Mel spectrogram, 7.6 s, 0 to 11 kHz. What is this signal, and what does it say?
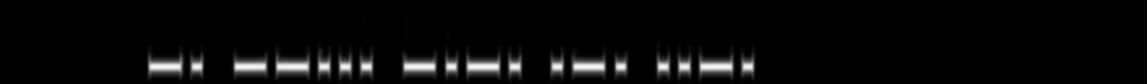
Morse code, heard as a keyed tone, about 17 wpm, 700 Hz. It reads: N7CRF
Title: USA Call Signs - 5 Characters - Repeated 3x - 17wpm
